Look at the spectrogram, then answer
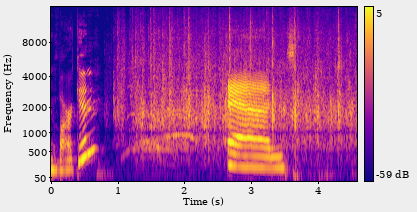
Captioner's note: audience applause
